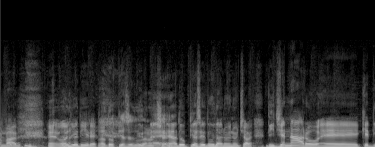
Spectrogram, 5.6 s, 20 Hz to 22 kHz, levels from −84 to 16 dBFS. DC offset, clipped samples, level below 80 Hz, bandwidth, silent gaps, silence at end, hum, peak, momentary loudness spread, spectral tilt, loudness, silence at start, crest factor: under 0.1%; under 0.1%; -50 dBFS; 13.5 kHz; none; 0 s; none; -2 dBFS; 5 LU; -5.5 dB/octave; -19 LUFS; 0 s; 16 dB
